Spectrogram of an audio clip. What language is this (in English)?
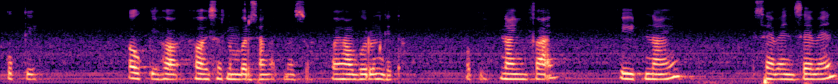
Konkani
